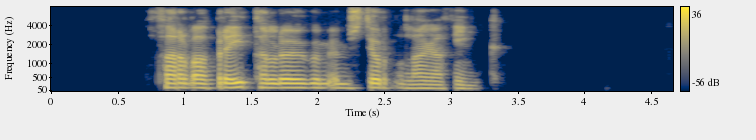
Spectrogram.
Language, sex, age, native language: Icelandic, male, 20-29, Icelandic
